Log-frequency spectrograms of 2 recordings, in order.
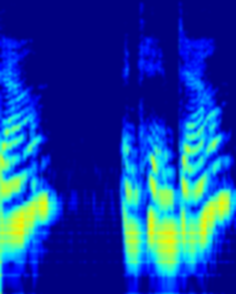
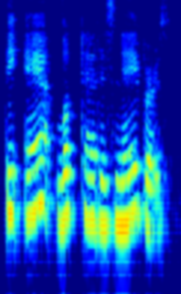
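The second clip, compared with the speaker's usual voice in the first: usual speaking voice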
